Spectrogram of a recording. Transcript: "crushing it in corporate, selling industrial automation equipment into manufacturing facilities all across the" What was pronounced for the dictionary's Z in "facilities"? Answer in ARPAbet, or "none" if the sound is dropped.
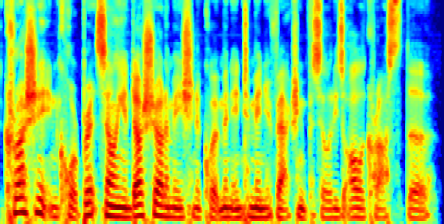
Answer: Z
